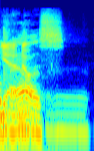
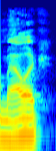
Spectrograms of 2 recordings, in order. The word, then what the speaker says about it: Malice: But Michael Malice. – It's funny that they brought him up, right? In this, and they said his name wrong, Michael Malik.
